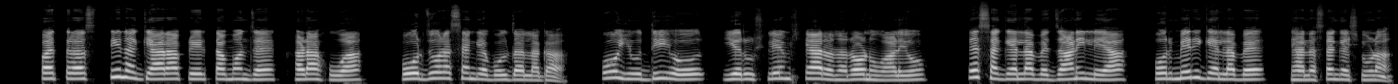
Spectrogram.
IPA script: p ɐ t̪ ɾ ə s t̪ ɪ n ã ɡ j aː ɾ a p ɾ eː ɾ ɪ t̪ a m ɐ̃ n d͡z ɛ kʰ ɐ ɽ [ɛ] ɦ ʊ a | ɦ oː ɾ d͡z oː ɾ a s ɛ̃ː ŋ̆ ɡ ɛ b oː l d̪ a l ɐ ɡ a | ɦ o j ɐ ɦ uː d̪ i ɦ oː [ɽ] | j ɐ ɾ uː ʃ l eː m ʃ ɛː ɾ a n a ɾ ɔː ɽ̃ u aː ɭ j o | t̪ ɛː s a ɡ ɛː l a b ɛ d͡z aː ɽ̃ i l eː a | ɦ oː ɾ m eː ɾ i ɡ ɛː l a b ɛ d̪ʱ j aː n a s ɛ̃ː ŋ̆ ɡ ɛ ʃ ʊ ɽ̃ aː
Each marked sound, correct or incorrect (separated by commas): incorrect, incorrect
